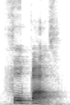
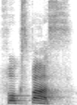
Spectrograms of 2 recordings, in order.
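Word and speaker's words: faux pas: Next, फोपास। अगर हम इसे नॉर्मली अगर कोई भी बंदा इसे पढ़ेगा तो क्या बोलेगा? फोक्सपास, फोक्सपास, जबकि ये रॉन्ग प्रोनाउंसिएशन है। करेक्ट है आपका फोपा, फोपा, जिसका मीनिंग होता है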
